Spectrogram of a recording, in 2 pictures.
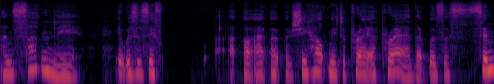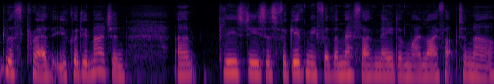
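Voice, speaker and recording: Her British accent carries a dark, mellow tone. The woman speaks at medium pitch with ordinary pitch variation. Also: moderate pace, very clean recording, silent background. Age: 80s+. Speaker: speaker and author. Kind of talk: testimony.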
